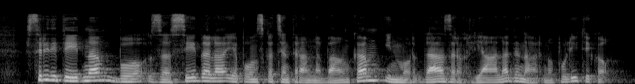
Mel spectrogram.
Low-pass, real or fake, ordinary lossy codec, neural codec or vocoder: 10.8 kHz; real; none; none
